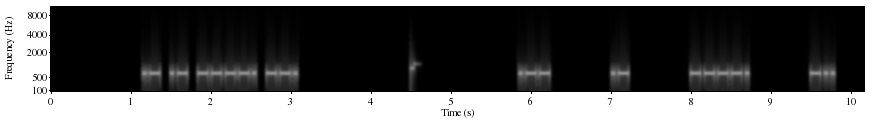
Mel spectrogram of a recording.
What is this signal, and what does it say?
Morse code, heard as a keyed tone, about 27 wpm, spaced as for 14 wpm, 700 Hz. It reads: AA9G WA9D
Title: USA Call Signs - 4 Characters - 6x Character Spacing - 28wpm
